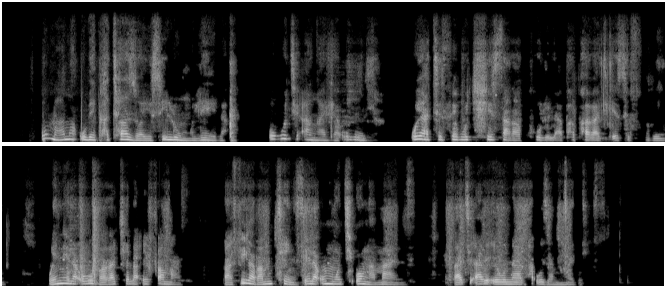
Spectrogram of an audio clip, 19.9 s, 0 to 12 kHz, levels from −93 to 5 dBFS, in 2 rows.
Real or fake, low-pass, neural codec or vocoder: real; 10.8 kHz; none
